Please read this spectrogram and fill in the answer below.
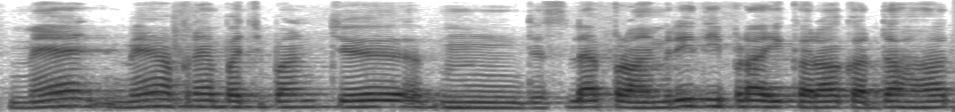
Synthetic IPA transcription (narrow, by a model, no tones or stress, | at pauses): mɛ̃ːmɛ̃ːəpneːbət͡ʃpənt͡ʃ | d͡ʒɪslɛːpɾaːɪmɾiːd̪iːpəɽaːiːkəɾaːkəɾd̪aːɦaː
